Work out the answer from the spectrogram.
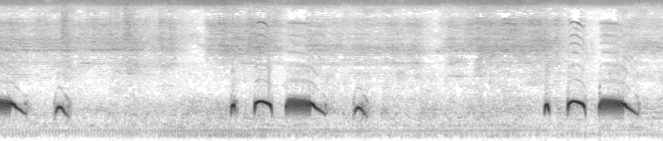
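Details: Spotted dove song used to stimulate other doves to call: two bursts of clear arched and falling coos with short lead-in notes, separated by a pause of about two seconds, over a steady low hum.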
